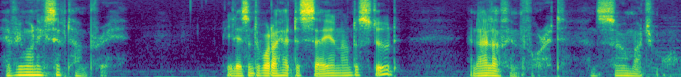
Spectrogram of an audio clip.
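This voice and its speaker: A man's voice: low voice, fairly quick. A man acting as an anguished, bewildered widower in an audio drama, earnest and dramatic in delivery. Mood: tender regret. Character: anguished, guilt-ridden widower, emotional and bewildered.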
